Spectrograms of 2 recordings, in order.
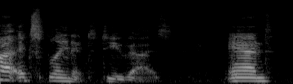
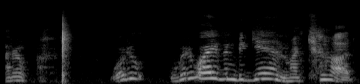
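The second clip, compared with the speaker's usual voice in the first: high, exasperated where do I begin; incredulous, voice jumping up; 8 semitones higher than usual. Real, not acted. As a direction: throw up your hands in disbelief. Overwhelmed reviewer.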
